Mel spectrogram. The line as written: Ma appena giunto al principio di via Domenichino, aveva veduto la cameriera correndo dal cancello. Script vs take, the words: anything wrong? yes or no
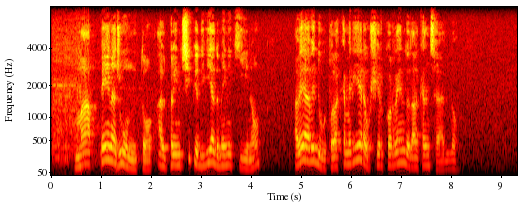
yes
